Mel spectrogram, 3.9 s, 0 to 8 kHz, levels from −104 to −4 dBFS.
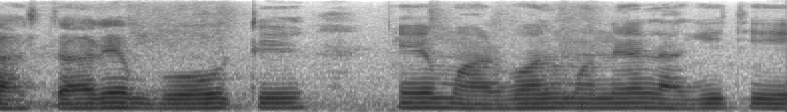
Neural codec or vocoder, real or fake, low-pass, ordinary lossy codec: none; real; none; none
